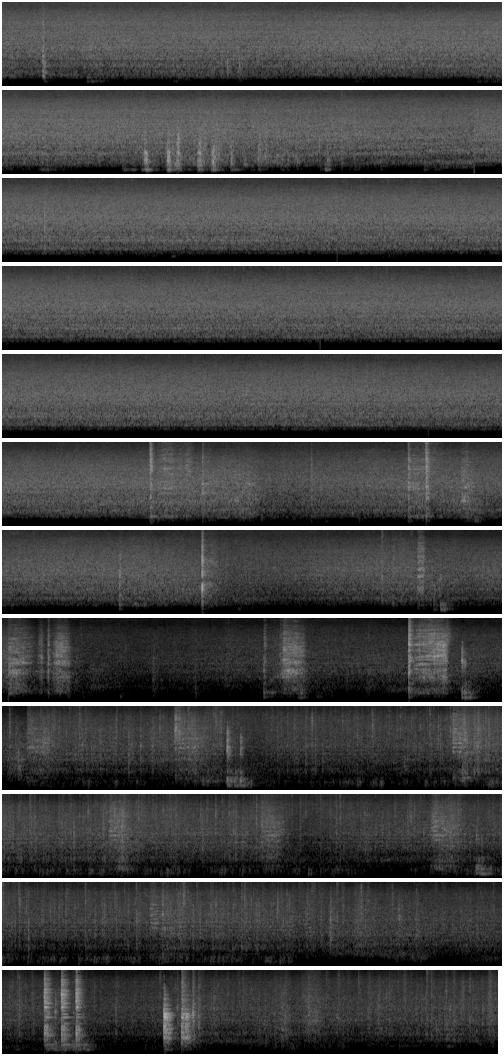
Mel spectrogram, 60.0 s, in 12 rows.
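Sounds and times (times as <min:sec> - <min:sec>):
noodles sizzling in a wok: 0:00.0 - 0:59.9
metal spatula scraping wok: 0:06.2 - 0:08.6, 0:26.5 - 0:27.7, 0:29.0 - 0:29.8, 0:31.2 - 0:32.3, 0:34.0 - 0:35.8, 0:37.6 - 0:38.1, 0:39.0 - 0:40.7, 0:41.6 - 0:42.5, 0:44.5 - 0:45.0, 0:45.9 - 0:46.6, 0:47.3 - 0:48.0, 0:49.2 - 0:50.0, 0:51.4 - 0:52.0, 0:55.4 - 0:55.9.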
